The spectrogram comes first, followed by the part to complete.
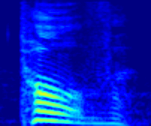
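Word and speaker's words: טוב: that surely goodness goodness the word goodness in the hebrew is pronounced tov it means to be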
